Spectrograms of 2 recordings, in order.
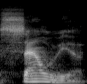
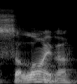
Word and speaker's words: Salvia: is a a a Salvia Leaf which I always want to pronounce saliva which is uh which is wrong and uh it's it's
